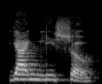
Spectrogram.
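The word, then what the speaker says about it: Yangleshö: which is in Tibet, Yangli Sho. I had a Tibetan person teach me how to pronounce that for my audiobook.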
